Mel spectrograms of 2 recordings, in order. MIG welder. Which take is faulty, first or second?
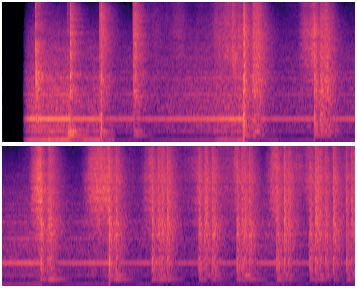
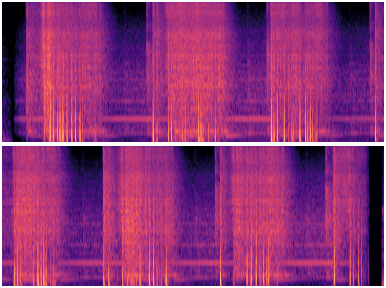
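first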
